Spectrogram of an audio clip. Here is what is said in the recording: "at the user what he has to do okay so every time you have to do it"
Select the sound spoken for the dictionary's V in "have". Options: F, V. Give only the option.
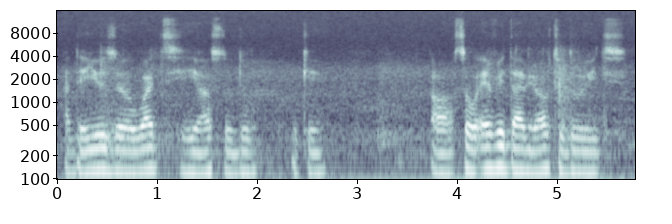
F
